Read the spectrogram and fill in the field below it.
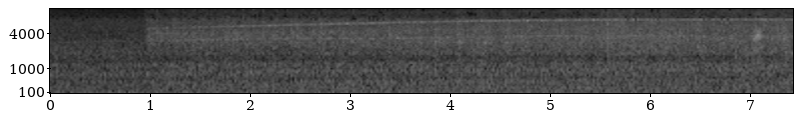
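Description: A Class 31 diesel locomotive in Train Simulator throttles up, its engine a steady, loud, continuous drone with a faint rising whine and no talk.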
